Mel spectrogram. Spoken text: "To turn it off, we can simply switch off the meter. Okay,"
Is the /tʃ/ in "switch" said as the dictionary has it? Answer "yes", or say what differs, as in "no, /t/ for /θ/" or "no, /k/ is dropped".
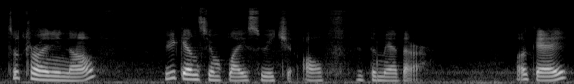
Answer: yes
